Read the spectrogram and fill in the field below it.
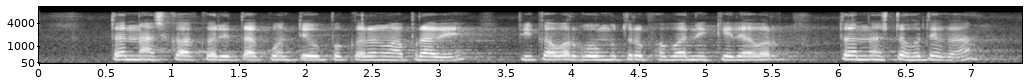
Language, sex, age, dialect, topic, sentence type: Marathi, male, 25-30, Northern Konkan, agriculture, question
